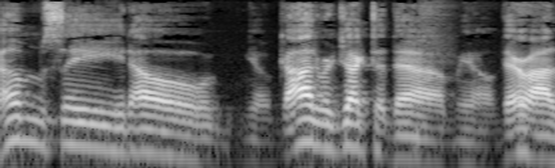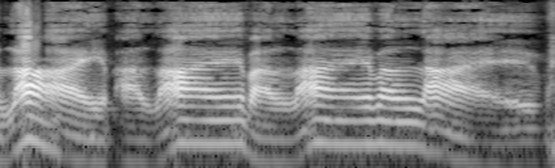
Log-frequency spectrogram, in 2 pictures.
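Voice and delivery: loud, slow carnival barker voice, stretching out "alive". Retelling the sideshow barker calling people to see the oddities: imitating a carnival barker. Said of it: "the Barker that's standing there for the".

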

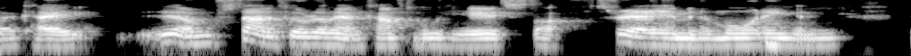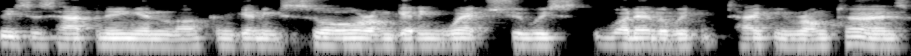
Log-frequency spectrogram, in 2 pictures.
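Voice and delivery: ordinary talk

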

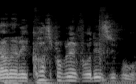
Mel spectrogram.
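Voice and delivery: put-on shouting. Telling how a guy shouted at him during a dispute: retelling a shout. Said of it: "the guy just shouted".

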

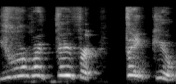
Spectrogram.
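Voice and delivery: very angry tone. Showing the habit of saying nice things in a very angry tone. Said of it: "I'll say nice things in a very angry tone".

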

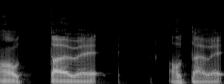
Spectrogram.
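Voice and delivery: very low-pitched, slow drawl. Acting out the actor accepting a movie offer: Michael Caine impression. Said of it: "Michael Caine was just like".

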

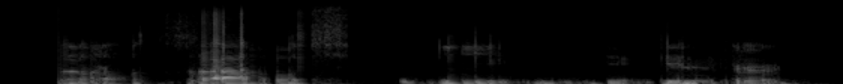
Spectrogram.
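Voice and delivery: slow, stretched, glitchy robotic voice breaking up.

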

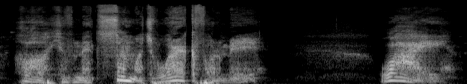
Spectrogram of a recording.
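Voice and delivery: put-on character voice with a heavy sigh. Game narrator voices Kostia addressing the party, with a deep sigh. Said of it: "You hear a deep sigh from a familiar voice".

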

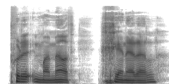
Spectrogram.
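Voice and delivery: put-on mock Japanese accent. Redoing the general's imagined line after saying he was Japanese: put-on Japanese accent. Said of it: "he was Japanese".

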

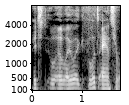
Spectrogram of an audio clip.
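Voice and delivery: loud exasperated outburst.

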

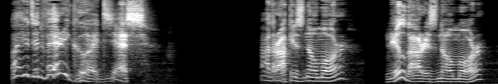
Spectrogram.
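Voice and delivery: high, swooping character voice. Grandalfa comes down from the throne room and answers the party, in Grandalfa character voice.

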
